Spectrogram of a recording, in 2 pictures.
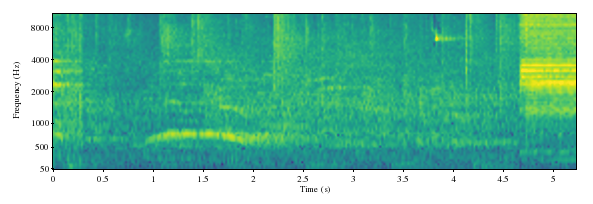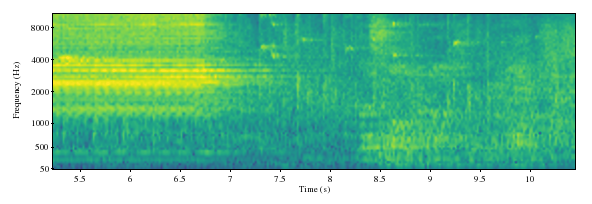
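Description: Gym scoreboard horn sounding the end of the game: one steady blare of about two seconds that starts suddenly halfway through and cuts off, over gym noise of voices and a bouncing basketball.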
